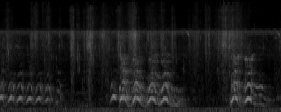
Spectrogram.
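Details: Dog uttering rapid high yelps in quick runs, each note a short rising-and-falling squeal repeated several times per second, in three bursts separated by brief pauses.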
